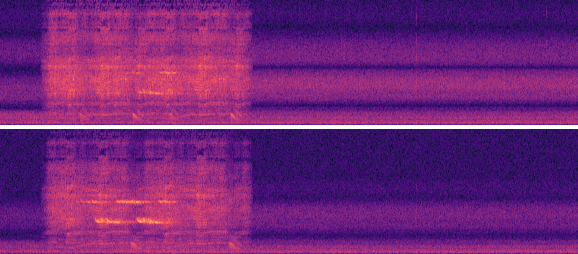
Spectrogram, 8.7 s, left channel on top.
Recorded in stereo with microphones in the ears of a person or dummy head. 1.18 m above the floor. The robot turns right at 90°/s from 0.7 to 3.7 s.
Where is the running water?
125° left; by 8.7 s 35° left.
